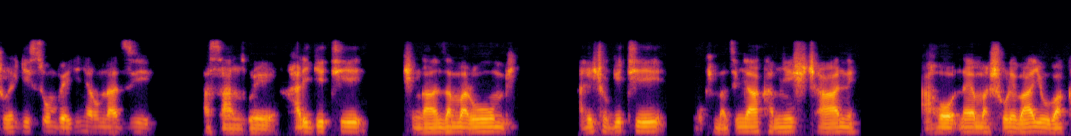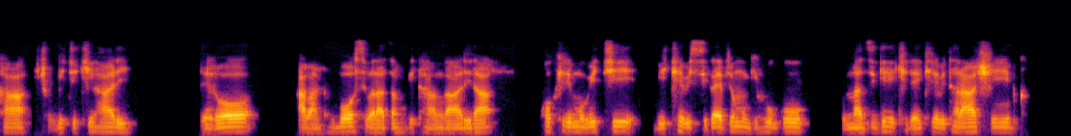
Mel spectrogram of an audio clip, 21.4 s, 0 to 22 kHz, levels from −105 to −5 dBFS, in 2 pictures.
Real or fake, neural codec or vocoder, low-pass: fake; codec, 44.1 kHz, 7.8 kbps, DAC; 7.2 kHz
